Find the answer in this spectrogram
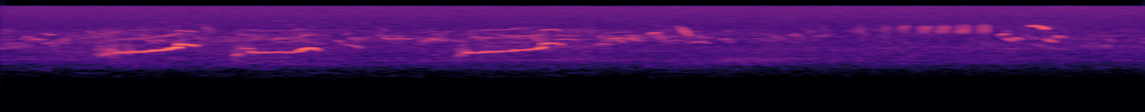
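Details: Eurasian curlew (Numenius arquata), Germany, gives three clear, rising whistled calls about a second apart, over a busy background of chattering and trilling smaller birds.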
